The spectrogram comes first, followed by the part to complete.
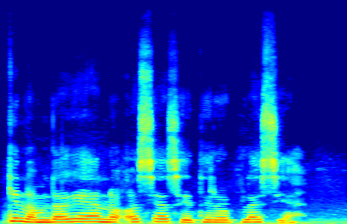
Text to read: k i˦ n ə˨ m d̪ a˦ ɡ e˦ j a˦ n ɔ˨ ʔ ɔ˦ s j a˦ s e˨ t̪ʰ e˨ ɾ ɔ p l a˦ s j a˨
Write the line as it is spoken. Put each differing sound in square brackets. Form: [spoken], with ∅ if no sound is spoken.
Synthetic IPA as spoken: k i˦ n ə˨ m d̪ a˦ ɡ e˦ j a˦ n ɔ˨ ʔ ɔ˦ s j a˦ s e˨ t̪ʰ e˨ ɾ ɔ p l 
